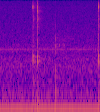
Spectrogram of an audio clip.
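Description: Two faint computer mouse clicks, about a second and a quarter apart, each a quick double tick of a button press and release, over a steady low hum.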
